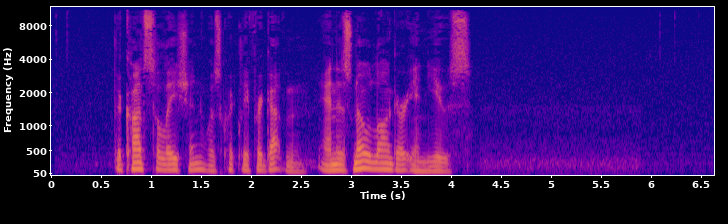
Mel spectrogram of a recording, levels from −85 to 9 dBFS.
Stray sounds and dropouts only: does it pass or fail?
pass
